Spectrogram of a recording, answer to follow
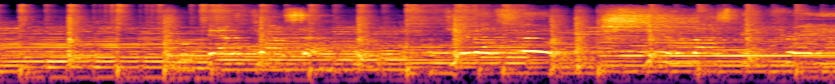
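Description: Live rock band playing a passage between sung lines: a drum kit keeping a steady beat under guitar and held chords.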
